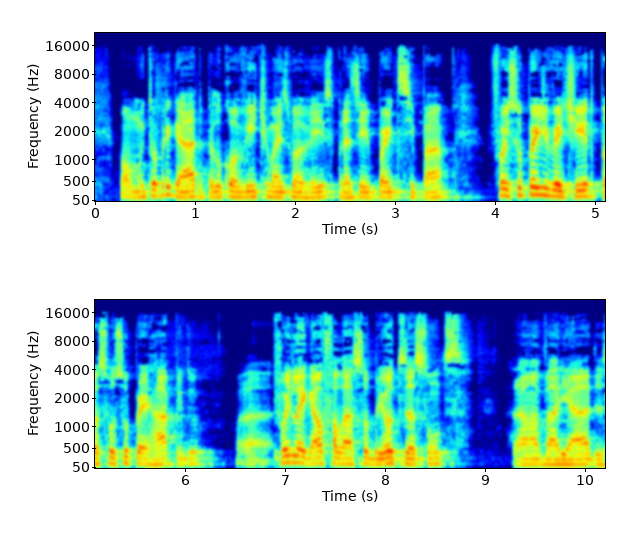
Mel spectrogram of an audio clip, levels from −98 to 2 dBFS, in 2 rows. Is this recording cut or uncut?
cut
